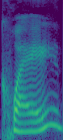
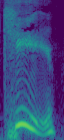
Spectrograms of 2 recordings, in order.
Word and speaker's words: Quay: But I have 6 more pairs now from Key, which everyone thinks that it's pronounced Quay, the Australian sunglass brand. – Oh, is it Key? – Brand. It's Key. – Q-U-A-E? – Q-U-A-Y. – Or what did I just say? – Q-U-A-E? – Yeah, it's a Y. I don't know why I added it. So it looks like Quay, but it's pronounced Key.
